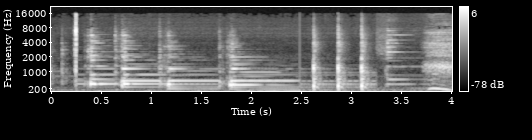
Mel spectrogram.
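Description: Violin strings plucked by hand one after another, each note ringing on, then a few short sharp plucks near the end. The violin is still buzzing, a fault that turns out to come from its bass bar working loose.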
